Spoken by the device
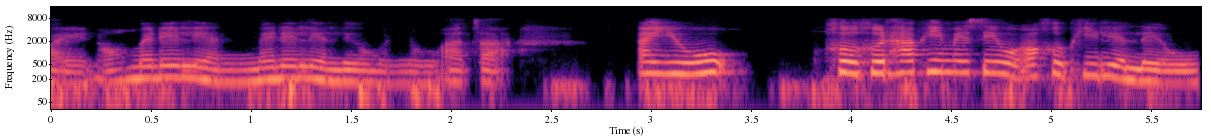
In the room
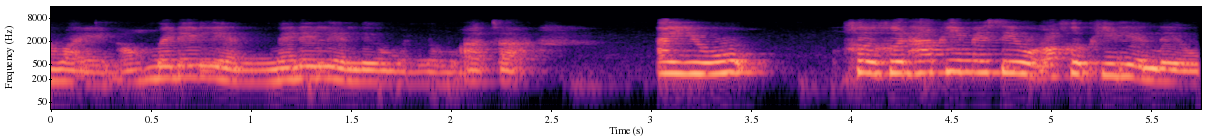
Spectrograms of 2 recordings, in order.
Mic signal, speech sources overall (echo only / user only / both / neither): echo only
